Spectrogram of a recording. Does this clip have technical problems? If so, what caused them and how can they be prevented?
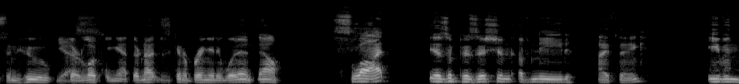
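Yes, the speech has channels drifting apart the whole way through: the two sides sound like separate devices whose clocks disagree by something like 150 ppm, so the delay creeps up to about a millisecond. Summed to mono, that slides comb notches around, giving slow flanging. Lock both devices to a shared word clock.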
